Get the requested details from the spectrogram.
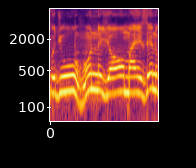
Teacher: اس کا جو غنہ ہے نا جو خیشوم والی آواز ہے وہ باقی رکھنی ہے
